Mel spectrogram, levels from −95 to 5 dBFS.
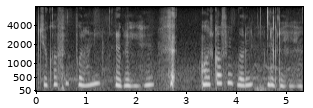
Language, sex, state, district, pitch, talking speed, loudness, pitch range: Hindi, female, Himachal Pradesh, Shimla, 235 Hz, 135 wpm, -21 LUFS, 210-250 Hz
